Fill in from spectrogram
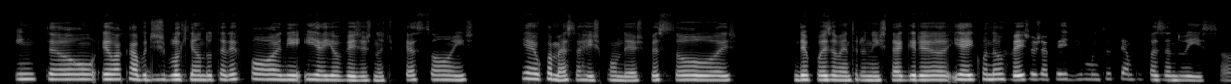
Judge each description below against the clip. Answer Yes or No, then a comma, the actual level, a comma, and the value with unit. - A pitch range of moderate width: No, narrow, 2.3 semitones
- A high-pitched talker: Yes, high, 215 Hz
